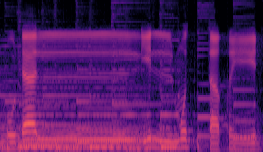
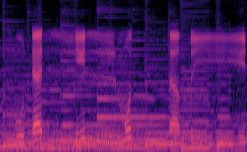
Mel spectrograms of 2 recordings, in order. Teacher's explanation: Kita masukkan bunyi nun ke dalam bunyi la. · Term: idgham bila gunnah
